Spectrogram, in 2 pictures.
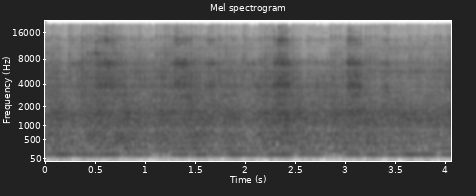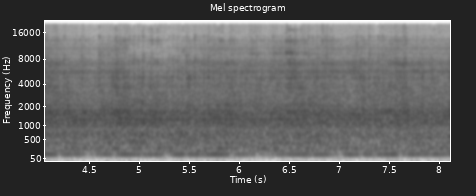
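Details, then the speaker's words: Old Rockwell lathe being restored, gears on light assembly oil and no grease yet, after several rounds of gear mesh adjustment: even drone with a light regular gear whir and no grinding; this setting was the quietest. Normal gear mesh. "adjusted this several times and this was the last time that I did it and it seemed to be the best because it was the quietest so I left it at that"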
